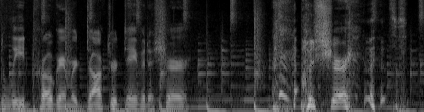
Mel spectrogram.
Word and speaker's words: Assure: Assure? If I'm pronouncing that like A-S-S-U-R-E. I think that's. I mean, that's a fine pronunciation. I said David Asher the whole time, but that's also fine.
